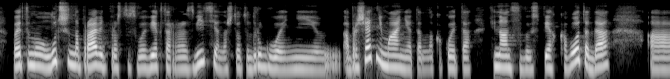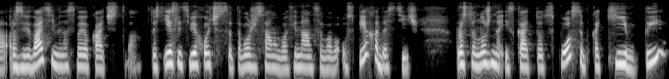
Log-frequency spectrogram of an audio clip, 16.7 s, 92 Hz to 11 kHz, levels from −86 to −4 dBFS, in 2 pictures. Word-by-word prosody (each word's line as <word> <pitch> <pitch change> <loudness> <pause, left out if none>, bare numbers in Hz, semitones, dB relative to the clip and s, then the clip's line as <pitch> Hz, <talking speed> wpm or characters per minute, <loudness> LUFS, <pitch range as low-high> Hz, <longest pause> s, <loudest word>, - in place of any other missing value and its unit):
Поэтому 210 +1 +2
лучше 245 +7 +2
направить 205 -1 +4
просто 185 0 -7
свой 180 0 -5
вектор 195 -1 0
развития 195 +9 -2
на 165 -2 -9
что-то 175 0 -7
другое. 180 -4 -1
Не, 170 0 -5
м, 160 - -10
обращать 250 - +2
внимание 195 - +2
там 165 0 -10
на 170 - -12
какой-то 170 -1 -6 0.2
финансовый 190 -4 0
успех 180 +2 -3
кого-то, 225 +5 +3
да, 195 +5 +4 0.5
а 165 0 -1
развивать 195 +9 +4
именно 200 -4 0
своё 200 -1 -2
качество. 180 -2 -3 0.2
То - - -4
есть, 195 - -5
если 235 +1 +4
тебе 220 +1 +3
хочется 215 -3 -1
того 195 +3 -2
же 195 - -4
самого 185 -4 -3
финансового 180 -2 -3
успеха 275 - 0
достичь, 185 -3 -4 0.5
просто 225 -1 +3
нужно 235 +1 +3
искать 190 0 -1
тот 190 -1 -4
способ, 235 - +2
каким 195 -1 +2
ты 255 +8 +5
190 Hz, 160 wpm, -22 LUFS, 175-215 Hz, 0.5 s, ты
